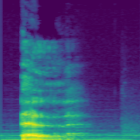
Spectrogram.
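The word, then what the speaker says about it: אל: And that word is pronounced as El.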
